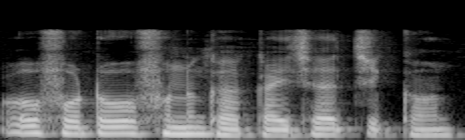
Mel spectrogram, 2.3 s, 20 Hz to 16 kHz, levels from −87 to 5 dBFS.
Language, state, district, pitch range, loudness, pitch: Kokborok, Tripura, West Tripura, 110-135 Hz, -18 LUFS, 120 Hz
